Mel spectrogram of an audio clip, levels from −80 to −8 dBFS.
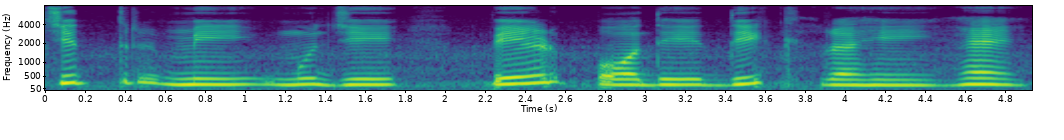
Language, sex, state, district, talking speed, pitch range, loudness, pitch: Hindi, female, Madhya Pradesh, Katni, 95 wpm, 195-220 Hz, -17 LUFS, 205 Hz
